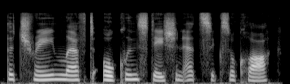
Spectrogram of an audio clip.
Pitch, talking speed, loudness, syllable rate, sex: 205 Hz, 165 wpm, -17 LUFS, 4.4 syllables/s, female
